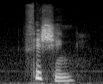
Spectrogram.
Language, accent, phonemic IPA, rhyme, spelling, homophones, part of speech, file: English, US, /ˈfɪʃɪŋ/, -ɪʃɪŋ, fishing, phishing, noun / verb, En-us-fishing.ogg
- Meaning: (noun) 1. The act of catching fish 2. The act of catching other forms of seafood, separately or together with fish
